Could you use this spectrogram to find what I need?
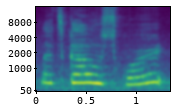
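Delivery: high, loud call out; fire chief calling. Acted. Fire chief calls the engine to go, loud high call. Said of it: "the fire chief calls".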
